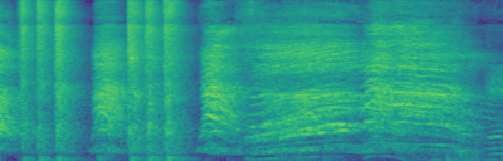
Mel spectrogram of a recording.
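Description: A school class performs a rhythmic spirit clap, sharp group hand claps and thumps in quick patterned bursts at first, then breaking into loud children's shouting and cheering that carries on to the end.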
